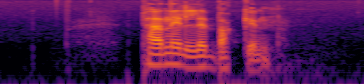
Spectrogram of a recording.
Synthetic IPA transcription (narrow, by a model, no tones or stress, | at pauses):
pʰæʁnɪləbɑkən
